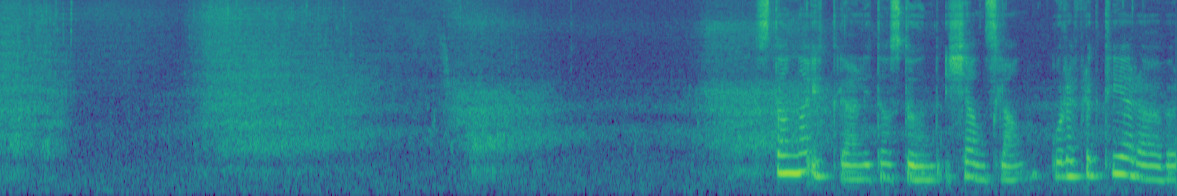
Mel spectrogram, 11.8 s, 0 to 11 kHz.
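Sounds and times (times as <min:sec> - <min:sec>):
ocean waves washing up on the shore: 0:00.0 - 0:06.1, 0:06.7 - 0:08.6
speech: 0:07.7 - 0:11.7.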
